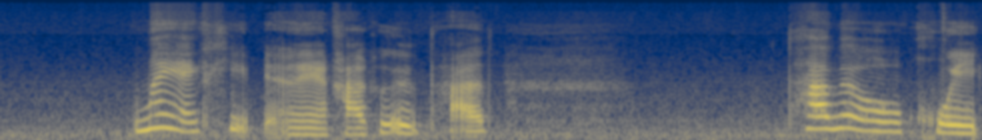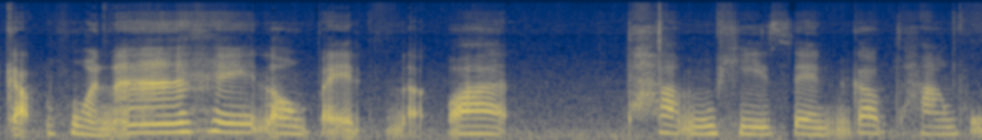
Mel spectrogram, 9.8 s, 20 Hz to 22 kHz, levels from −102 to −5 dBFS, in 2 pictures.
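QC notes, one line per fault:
4.83–4.87 s and 8.85–8.89 s, short concealed packet loss: about 20 ms of audio arrived too late each time, and the receiver synthesised a fill of 14 ms and then 22 ms from the preceding sound, causing a brief smear or wobble. A spectrogram shows smoothed, repeated harmonics or shaped noise; the waveform shows a stretch of copied cycles before the blend back.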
